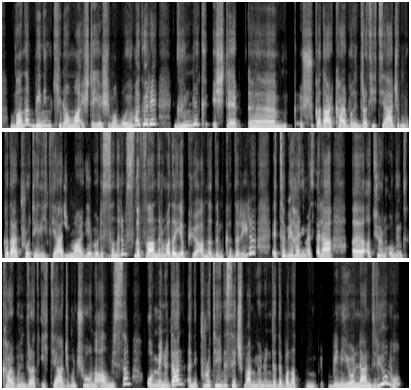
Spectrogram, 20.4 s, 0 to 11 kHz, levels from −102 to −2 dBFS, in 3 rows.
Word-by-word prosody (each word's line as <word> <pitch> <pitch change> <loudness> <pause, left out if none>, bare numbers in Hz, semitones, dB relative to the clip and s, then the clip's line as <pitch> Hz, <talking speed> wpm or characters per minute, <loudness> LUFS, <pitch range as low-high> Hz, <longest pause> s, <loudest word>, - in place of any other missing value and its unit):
bana, 255 - +2
benim 280 +3 +1
kiloma, 245 -2 +1
işte, 240 - -6
yaşıma, 220 -2 -3
boyuma 255 +10 0
göre 395 +2 -1 0.3
günlük, 275 - -3
işte, 265 +1 -2
eee, 215 -1 +3 0.4
şu 285 +4 -7
kadar 250 -4 +4
karbonhidrat 240 +3 0
ihtiyacım, 260 -1 -1
bu 230 - -12
kadar 240 0 +4
protein 250 0 -2
ihtiyacım 235 0 0
var 235 0 +3
diye 235 -2 +1
böyle 235 0 0
sanırım 255 - -3
sınıflandırma 270 -2 +4
da 240 - +8
yapıyor, 175 -1 0
anladığım 180 0 -2
kadarıyla. 205 - -4 0.3
E, 235 - -1
tabii, 285 0 0
hani, 285 -2 -1
mesela, 275 0 +3 0.3
eee, 230 - +6
atıyorum, 240 +4 +2
o 240 - -4
günkü 265 +1 -9
karbonhidrat 255 0 +1
ihtiyacımın 245 +1 -1
çoğunu 270 0 -1
almışsam, 245 - -1 0.3
o 280 - +2
menüden, 285 - +2
hani, 255 -1 -2
proteini 300 +3 -1
seçmem 275 -1 0
yönünde 275 +1 -3
de 265 -2 0
bana, 260 0 +2 0.2
ımm, 215 -1 -4
ı 205 - -12 0.2
beni 240 +4 -2
yönlendiriyor 240 - +2
mu? 350 - -5
255 Hz, 155 wpm, -22 LUFS, 235-275 Hz, 0.4 s, da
